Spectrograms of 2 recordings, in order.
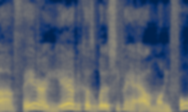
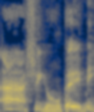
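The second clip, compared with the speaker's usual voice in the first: mock-angry, big, puffed-up voice; 3 dB louder than usual. Mimicking how the other speaker sounds right now, in a mocking big mad voice. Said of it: "You sound real big and mad".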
